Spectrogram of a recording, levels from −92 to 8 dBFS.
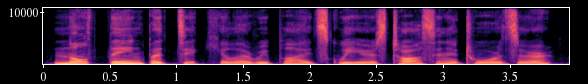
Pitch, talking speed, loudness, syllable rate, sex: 180 Hz, 120 wpm, -17 LUFS, 4.1 syllables/s, female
